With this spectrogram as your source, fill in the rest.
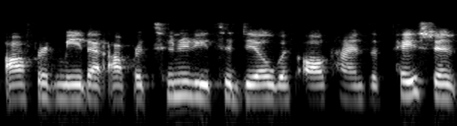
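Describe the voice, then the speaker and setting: A woman's ordinary speaking voice with an American accent, fairly low in pitch, with fairly even intonation. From Houston, Texas. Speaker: emergency medicine physician. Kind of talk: podcast interview answer.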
